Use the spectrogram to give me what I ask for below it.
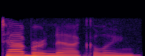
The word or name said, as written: tabernacling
